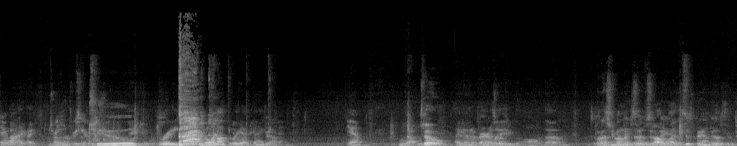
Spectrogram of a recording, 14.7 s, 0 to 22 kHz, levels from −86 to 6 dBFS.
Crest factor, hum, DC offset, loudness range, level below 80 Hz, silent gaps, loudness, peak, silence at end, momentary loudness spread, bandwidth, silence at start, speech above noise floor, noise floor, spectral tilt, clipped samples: 20 dB; none; under 0.1%; 13 LU; -76 dBFS; none; -21 LUFS; -2 dBFS; 0 s; 20 LU; 19 kHz; 0 s; 29 dB; -50 dBFS; -6 dB/octave; under 0.1%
